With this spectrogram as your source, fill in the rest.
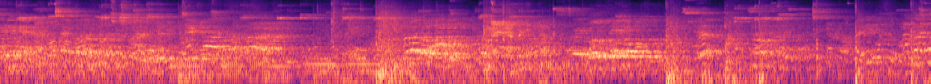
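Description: A volleyball is hit with sharp slaps that echo in a large gym.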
